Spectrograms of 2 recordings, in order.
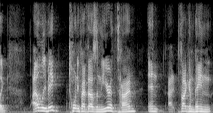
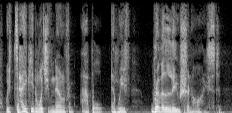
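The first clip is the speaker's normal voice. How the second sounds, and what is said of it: Put-on British English accent. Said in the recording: “when I hear revolutionize in a British or an English accent”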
